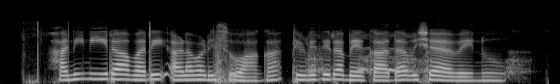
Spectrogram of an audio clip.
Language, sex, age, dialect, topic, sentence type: Kannada, female, 18-24, Coastal/Dakshin, agriculture, question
